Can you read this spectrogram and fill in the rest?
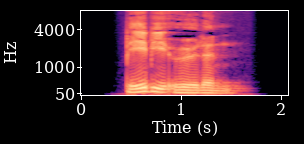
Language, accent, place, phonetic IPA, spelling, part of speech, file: German, Germany, Berlin, [ˈbeːbiˌʔøːlən], Babyölen, noun, De-Babyölen.ogg
- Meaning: dative plural of Babyöl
